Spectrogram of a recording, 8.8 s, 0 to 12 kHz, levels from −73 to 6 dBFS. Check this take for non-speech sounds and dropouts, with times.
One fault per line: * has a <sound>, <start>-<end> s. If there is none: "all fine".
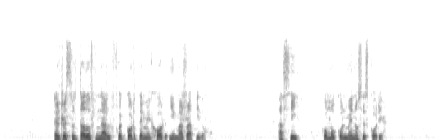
all fine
